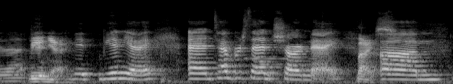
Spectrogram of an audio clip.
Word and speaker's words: Viognier: Viognier.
